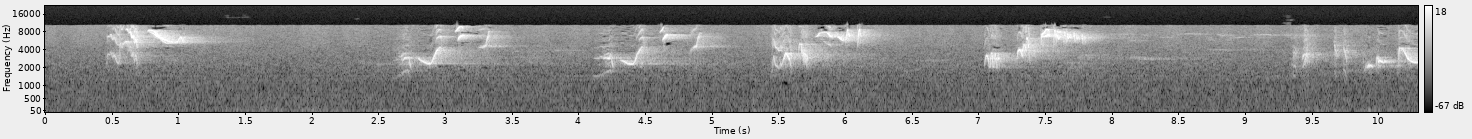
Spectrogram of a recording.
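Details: Black-capped chickadee, a small nonmigratory songbird of North American deciduous and mixed forests, repeating its call about every one and a half seconds: sharp high opening notes dropping into a run of husky, buzzy 'dee' notes.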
